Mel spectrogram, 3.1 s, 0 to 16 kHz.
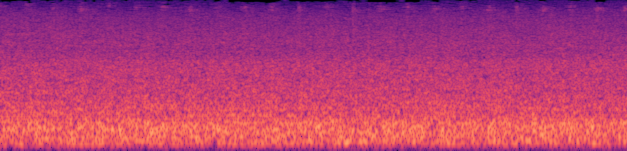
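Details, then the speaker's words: Large floor-standing greenhouse ventilation blower, thermostat-controlled to kick on at 70 degrees, pulling in fresh air to cool: steady, even rush of air with no knock, rub or wobble. Running normally. "and this this fan is controlled by a thermostat so at 70 degrees this blower kicks on and you can see it's it really really moves here bringing in fresh air to cool the greenhouse"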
